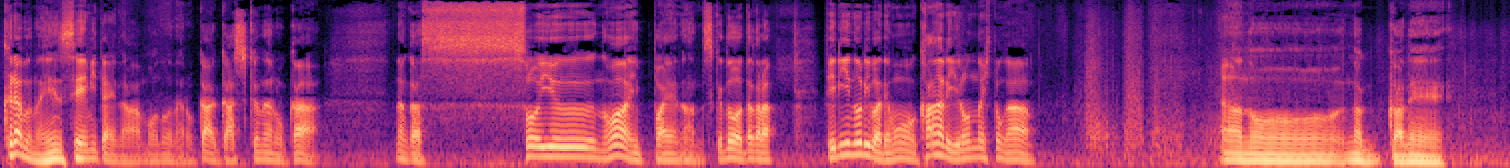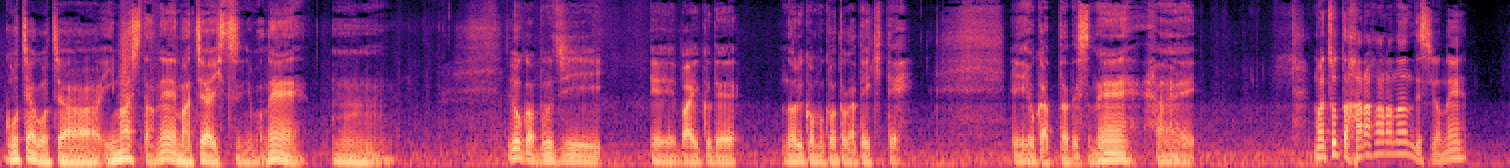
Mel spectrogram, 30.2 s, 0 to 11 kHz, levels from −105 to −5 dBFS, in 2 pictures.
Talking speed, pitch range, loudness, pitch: 255 characters per minute, 80-120 Hz, -19 LUFS, 95 Hz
